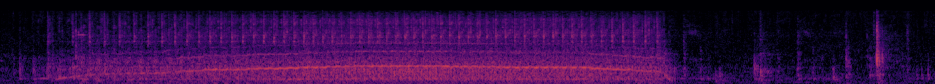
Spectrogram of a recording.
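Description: A sewing machine stitches around a fabric box at a short stitch length, running steadily for about six seconds with a high whirring tone before stopping, followed by faint handling noises.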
